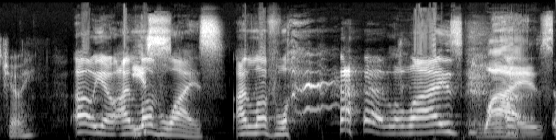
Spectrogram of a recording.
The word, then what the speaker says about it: Ys: oh yeah I love wise I love one Wise Wise Wise talise the talise of series excellent series um isn't isn't it isn't the actual pronounced it's ease yes John was trying to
